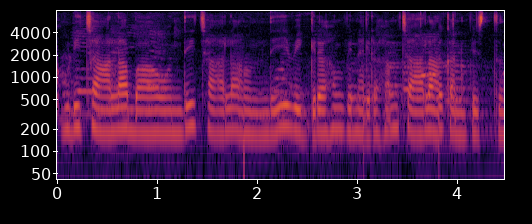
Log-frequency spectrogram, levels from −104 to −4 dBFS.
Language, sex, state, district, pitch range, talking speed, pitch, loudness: Telugu, female, Andhra Pradesh, Guntur, 180-195 Hz, 160 wpm, 185 Hz, -48 LUFS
